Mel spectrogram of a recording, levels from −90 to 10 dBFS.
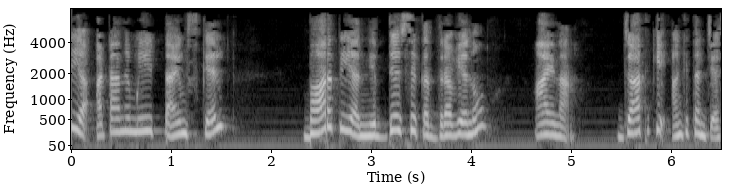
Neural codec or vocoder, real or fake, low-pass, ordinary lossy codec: codec, 44.1 kHz, 7.8 kbps, DAC; fake; 7.2 kHz; MP3, 32 kbps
